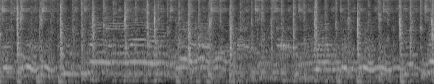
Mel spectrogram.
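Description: Madurese musik patrol ensemble: wooden kentongan slit drums of several sizes beaten in a rapid, driving interlocking rhythm, with a wavering melody line, from the seruling bamboo flute, carried above the drumming.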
